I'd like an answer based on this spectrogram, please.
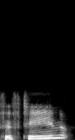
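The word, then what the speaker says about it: fifteen: With 15, we'll usually stress the second syllable.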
